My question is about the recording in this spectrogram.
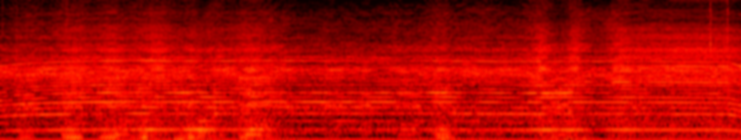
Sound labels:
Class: vacuum cleaner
